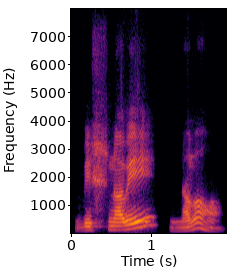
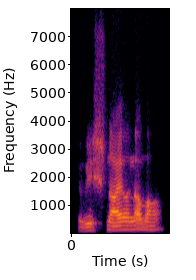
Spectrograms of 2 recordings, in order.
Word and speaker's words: विष्णवे नमः: विष्णवे नमः। ये शुद्ध है। पंडित जन इस प्रकार उच्चारण करते हैं, विष्णवे नमः। जो लोग जानते नहीं है, भगवान के पास जाकर के विष्णाय नमः गलत उच्चारण करते हैं।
